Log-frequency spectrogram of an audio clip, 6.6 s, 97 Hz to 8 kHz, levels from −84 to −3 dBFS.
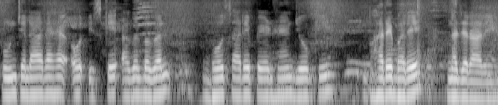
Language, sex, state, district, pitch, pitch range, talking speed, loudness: Hindi, male, Chandigarh, Chandigarh, 155 Hz, 150-160 Hz, 180 wpm, -20 LUFS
